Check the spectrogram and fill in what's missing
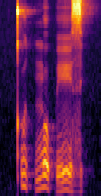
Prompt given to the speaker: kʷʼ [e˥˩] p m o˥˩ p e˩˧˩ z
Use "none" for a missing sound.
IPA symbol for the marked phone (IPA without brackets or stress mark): i˥˩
